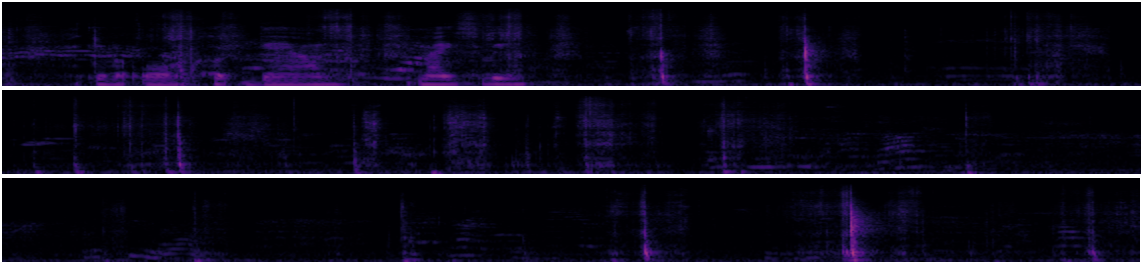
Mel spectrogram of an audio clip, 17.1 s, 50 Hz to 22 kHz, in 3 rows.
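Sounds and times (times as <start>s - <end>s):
knife chopping on cutting board: 0.6s - 4.4s, 5.0s - 9.6s, 14.4s - 16.0s, 16.7s - 17.0s.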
